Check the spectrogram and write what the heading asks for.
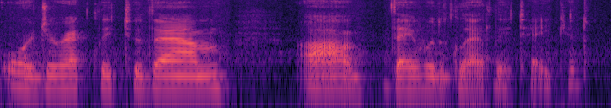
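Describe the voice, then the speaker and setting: Flat, gravelly-voiced woman from Ukraine. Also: lowish voice, fast. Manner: earnest, with frequent fillers and restarts. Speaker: guest. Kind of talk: conversational interview answers. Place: community TV studio.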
